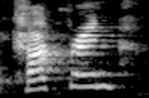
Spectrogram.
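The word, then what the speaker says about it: Cochrane: in her hometown of and I want to pronounce this right. Is it Cochran? Okay. Cochran uh Alberta, Canada, right?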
